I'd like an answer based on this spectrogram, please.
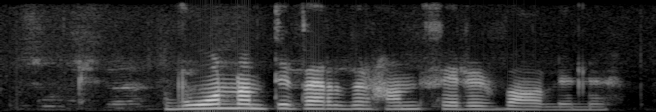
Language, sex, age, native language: Icelandic, male, 9, Icelandic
